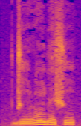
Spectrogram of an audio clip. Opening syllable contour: low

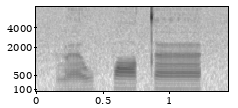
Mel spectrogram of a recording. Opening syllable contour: rising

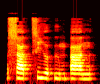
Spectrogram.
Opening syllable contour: low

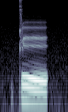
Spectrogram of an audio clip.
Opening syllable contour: falling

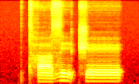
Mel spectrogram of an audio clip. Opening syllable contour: low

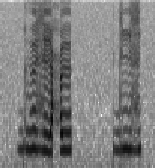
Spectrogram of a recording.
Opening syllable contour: high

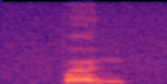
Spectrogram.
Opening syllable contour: falling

